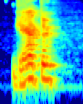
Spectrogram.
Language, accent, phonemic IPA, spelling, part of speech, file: French, Canada, /ɡʁa.tø/, gratteux, noun / adjective, LL-Q150 (fra)-gratteux.wav
- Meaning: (noun) scratchcard; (adjective) stingy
